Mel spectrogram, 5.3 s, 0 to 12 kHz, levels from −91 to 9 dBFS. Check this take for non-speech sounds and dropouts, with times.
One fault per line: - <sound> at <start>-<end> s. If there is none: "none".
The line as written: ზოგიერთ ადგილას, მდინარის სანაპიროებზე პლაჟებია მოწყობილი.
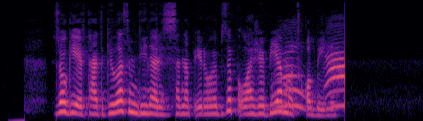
none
